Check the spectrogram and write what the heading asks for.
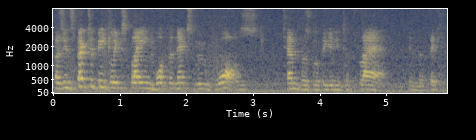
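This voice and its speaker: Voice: mid-range voice, moderate pace, close to an everyday voice. A performer playing the melodramatic narrator of a comic radio serial. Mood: dramatic. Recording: echoey room, distant mic, noisy.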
